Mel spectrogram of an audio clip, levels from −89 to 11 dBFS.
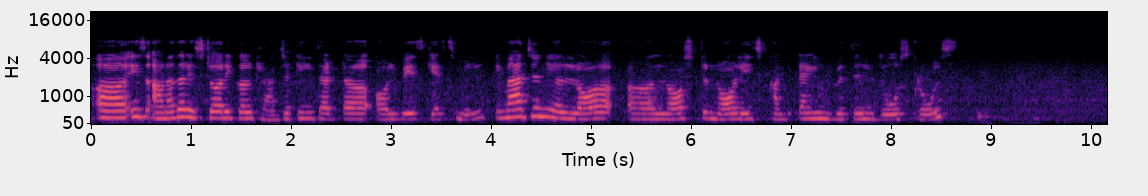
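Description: A speech recording passed through a call path band-limited to 8 kHz. From 9.19 s to the end, a very faint delayed copy of the speech trails the original by 337 ms, roughly 35 dB below it. This is an echo leak, likely from a loudspeaker whose echo canceller let residual microphone pickup return into the call.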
